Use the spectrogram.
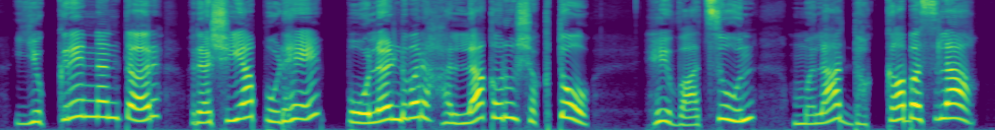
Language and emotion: Marathi, surprised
